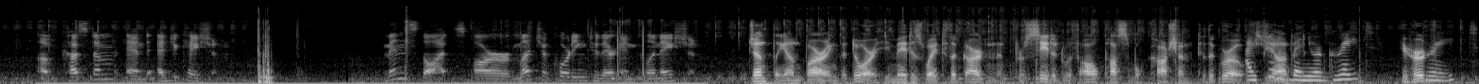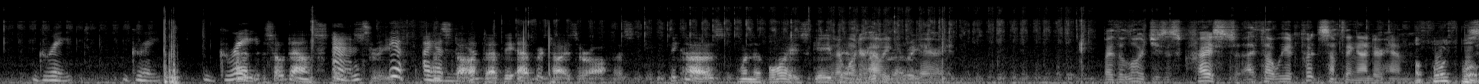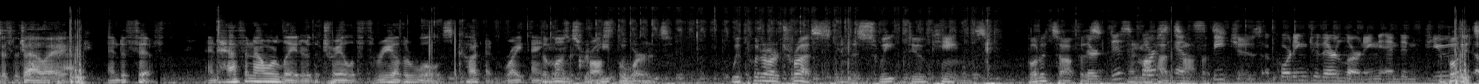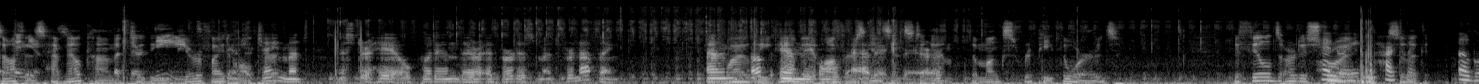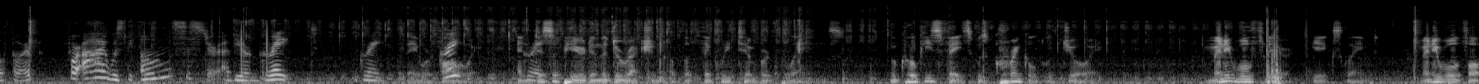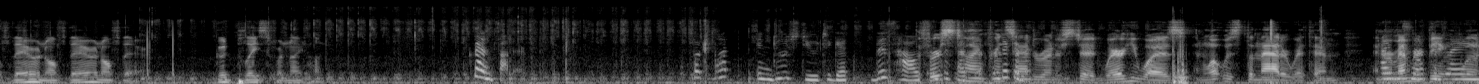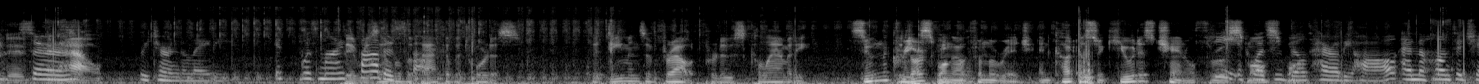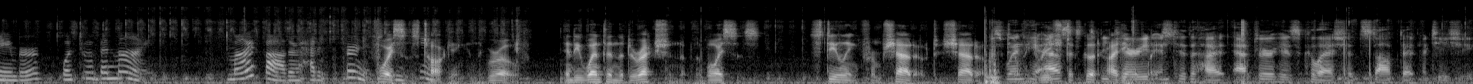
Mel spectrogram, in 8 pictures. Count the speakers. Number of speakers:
7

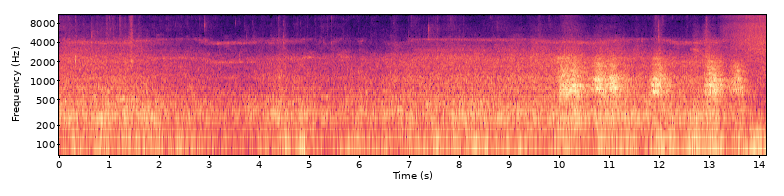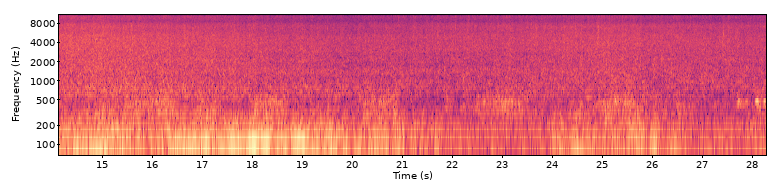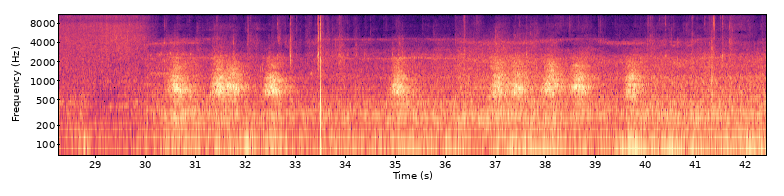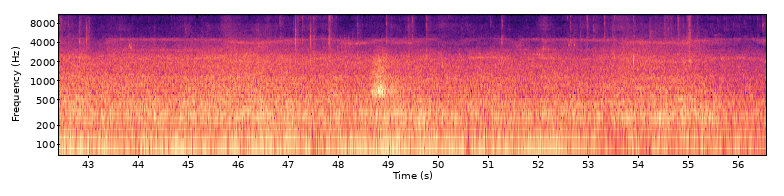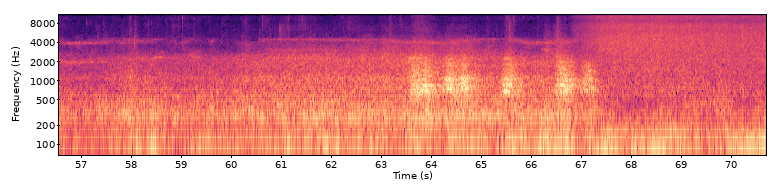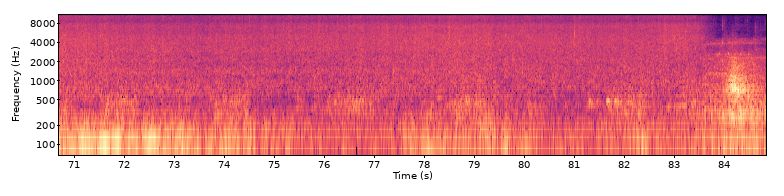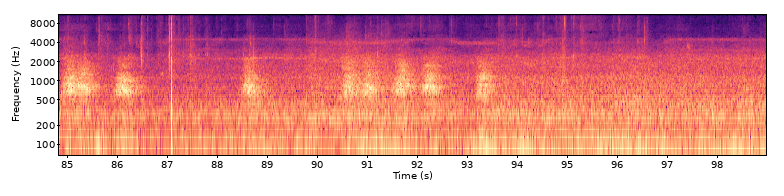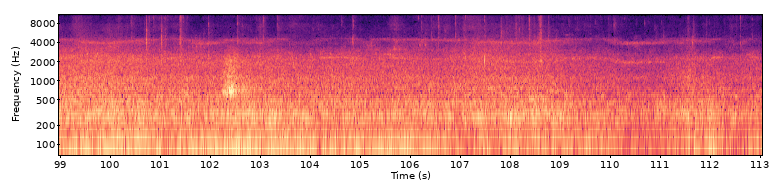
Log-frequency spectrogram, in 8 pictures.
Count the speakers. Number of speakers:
0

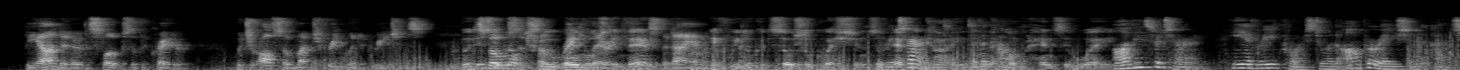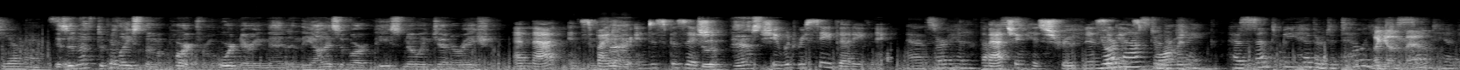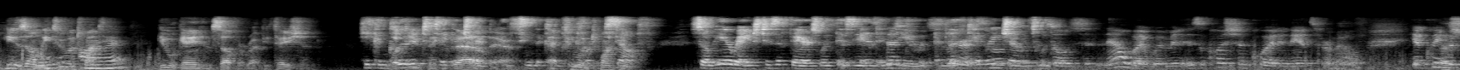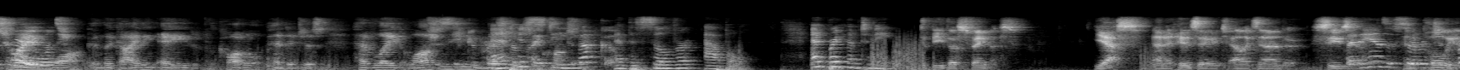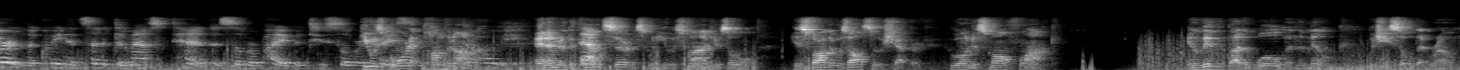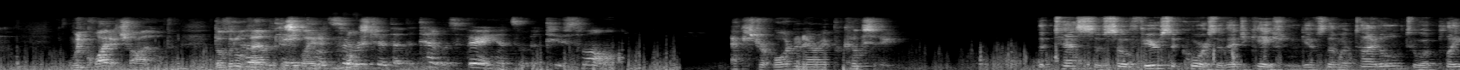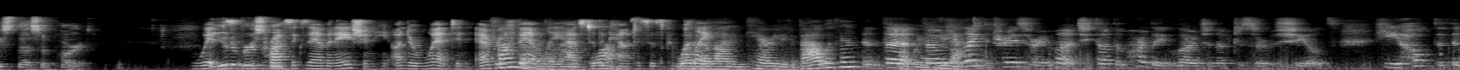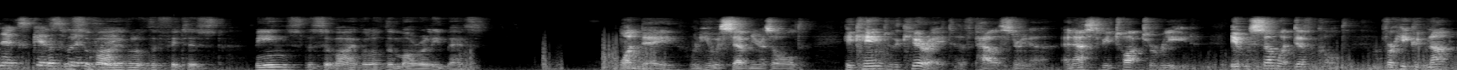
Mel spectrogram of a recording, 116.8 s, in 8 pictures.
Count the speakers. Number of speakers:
9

